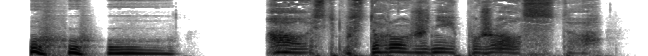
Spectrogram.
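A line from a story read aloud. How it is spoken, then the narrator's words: Muffled snapping. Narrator (Russian): Глухо огрызнулась Хуга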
